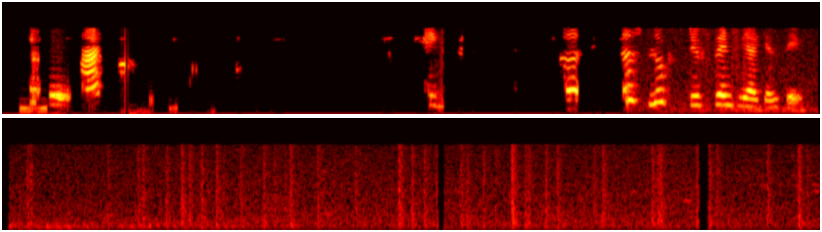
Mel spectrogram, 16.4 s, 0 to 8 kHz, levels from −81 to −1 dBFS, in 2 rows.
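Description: Speech suppressed in double talk runs from 0.06 to 1.43 s, 1.59 to 3.17 s and 3.63 to 6.24 s. The talker's level sinks by about 40 dB at its deepest, likely because the echo canceller, facing both sides at once, ducked everything.

The other side's voice leaking through appears from 0.18 to 0.62 s at only about 5 dB under the talker, then as faint scraps at 1.47 to 1.53 s (about 30 dB down) and 6.24 to 6.29 s (about 35 dB down). The echo canceller likely left loudspeaker sound in the microphone signal.

Packet loss filled with silence punches hard-edged holes at 1.23 s (30 ms), 6.00 s (30 ms), 8.16 s (90 ms), 12.54 s (60 ms) and 15.15 s (90 ms). Every gap is a multiple of 30 ms, which points to 30 ms packets replaced by silence.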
